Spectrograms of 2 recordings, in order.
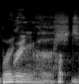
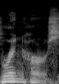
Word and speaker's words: Bringhurst: Bringhurst. Bringhurst. Yep. Okay. Yep. I always throw a fucking K in there.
